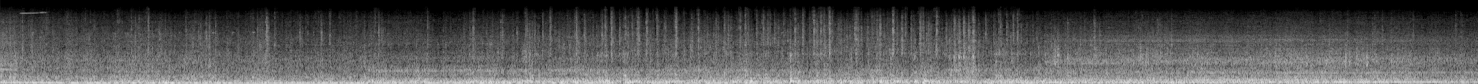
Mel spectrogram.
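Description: Car driving, heard from inside the cabin: a steady low engine hum that steps in pitch a couple of times, under road noise and scattered small knocks and rattles.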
